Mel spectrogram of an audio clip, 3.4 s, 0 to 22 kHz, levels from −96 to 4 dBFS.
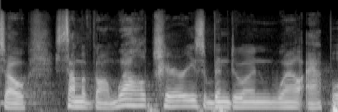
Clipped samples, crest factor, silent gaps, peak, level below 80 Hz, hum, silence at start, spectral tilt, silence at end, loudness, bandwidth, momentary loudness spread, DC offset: under 0.1%; 16 dB; none; -6 dBFS; -44 dBFS; none; 0 s; -5.5 dB/octave; 0 s; -24 LUFS; 15.5 kHz; 3 LU; under 0.1%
